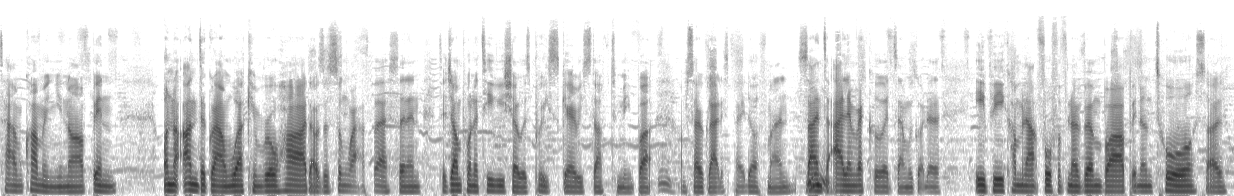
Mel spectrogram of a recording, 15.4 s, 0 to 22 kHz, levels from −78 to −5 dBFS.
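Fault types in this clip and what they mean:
Sudden gain jump: at 8.95 s the level drops by about 6 dB in a single step and returns at 9.35 s. This is likely a gain change applied without a ramp. The background noise steps down with the sound, unlike a fade or compressor, which moves gradually.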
